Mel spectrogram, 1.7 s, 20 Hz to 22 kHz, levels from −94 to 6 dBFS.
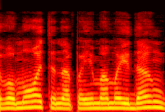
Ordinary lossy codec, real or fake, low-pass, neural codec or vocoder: AAC, 48 kbps; fake; 14.4 kHz; autoencoder, 48 kHz, 128 numbers a frame, DAC-VAE, trained on Japanese speech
